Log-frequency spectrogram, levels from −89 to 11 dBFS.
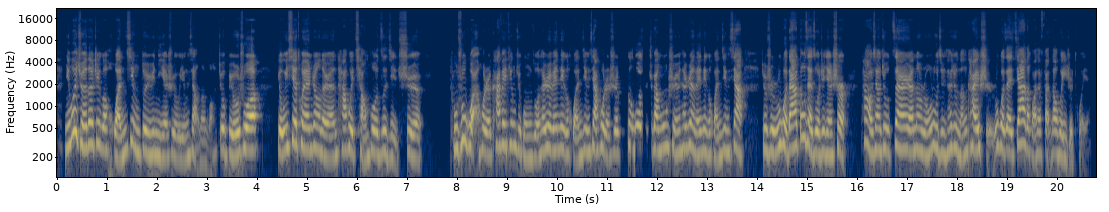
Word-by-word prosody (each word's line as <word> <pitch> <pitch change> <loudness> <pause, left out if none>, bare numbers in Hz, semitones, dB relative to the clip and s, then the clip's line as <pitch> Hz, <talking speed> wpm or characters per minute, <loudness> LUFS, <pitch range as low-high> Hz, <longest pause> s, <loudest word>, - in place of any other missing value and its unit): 你 265 +2 -1
会 445 +8 +7
觉 285 -8 +2
得 305 +1 +5
这 310 0 -3
个 250 -1 +1
环 220 -1 +2
境 265 -3 -4
对 235 0 +2
于 215 +1 -2
你， 210 -2 -3
也 195 0 -3
是 215 +2 -8
有 190 -3 -5
影 185 +2 -7
响 235 -2 -7
的 165 -1 -11
吗？ 160 - -17
就 250 0 +1
比 225 -1 -4
如 210 +2 +5
说， 250 0 +9 0.4
有 225 0 +6
一 270 - 0
些 300 +2 +3
拖 290 -1 0
延 255 -1 +1
症 265 -2 -2
的 215 - +2
人， 195 0 0
他 245 +2 -4
会 245 -3 +4
强 225 -4 -7
迫 230 -1 +1
自 230 +2 -1
己 195 -3 -10
去 200 -6 -3 0.6
图 260 - -2
书 335 +4 +1
馆 285 - +4
或 245 0 0
者 215 -1 +1
咖 275 +5 -2
啡 290 0 -1
厅 290 0 -5
去 250 - -4
工 195 -3 -6
作， 195 -1 -3
他 240 - -2
认 260 +1 +2
为 250 +1 -1
那 255 0 -2
个 220 - -3
环 200 -1 -4
境 240 -1 -4
下 255 -3 0
或 265 0 0
者 205 -5 -3
是 225 +2 -3
更 290 +4 -6
多 - - -6 0.2
地 235 - -29
去 - - -21
办 250 -2 +1
公 275 +2 -3
室， 270 -3 -6
因 - - -4
为 230 - -5
他 260 +2 -5
认 280 -2 -1
为 215 0 -1
那 235 0 -3
个 215 - -5
环 205 -2 -5
境 240 +1 -5
下， 230 - -1 0.3
就 250 0 -3
是 240 +1 -2
如 235 +5 +3
果 285 -5 +4
大 260 +2 +5
家 285 - +4
都 375 +6 -1
在 310 -9 +3
做 225 -1 +2
这 230 - -2
件 215 -2 -1
事 215 - -3
儿， - - +1 0.3
他 330 - -6
好 230 - +2
像 245 +1 -1
就 250 -1 -3
自 240 +6 -5
然 260 -3 +4
而 - - -1
然 235 0 +2
地 255 -1 -4
融 225 +1 -1
入 280 -1 -2
进 225 -2 -6
去， 215 - -6
他 265 - -2
就 270 -1 -4
能 215 0 -5
开 245 -1 +2
始。 445 - -10
如 420 - -4
果 270 -3 +2
在 235 -2 +2
家 310 +8 +2
的 255 -3 -2
话， 245 - -3
他 225 - -4
反 220 0 -6
倒 225 0 0
会 215 -3 -3
一 195 - -9
直 - - -8
拖 - - -17
延。 - - -22
240 Hz, 350 characters per minute, -19 LUFS, 220-265 Hz, 0.6 s, 说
